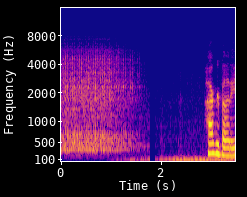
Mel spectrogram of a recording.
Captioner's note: car motor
